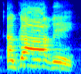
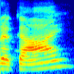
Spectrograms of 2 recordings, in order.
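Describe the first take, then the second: First: The word is said like 'a-gah-vay'. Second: The word is said like 'a guy'. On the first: The speaker calls it right. "Thank you. That's it" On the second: The speaker calls it wrong. "I'm gonna say it wrong"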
